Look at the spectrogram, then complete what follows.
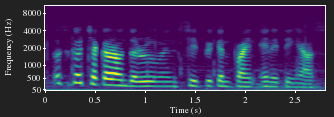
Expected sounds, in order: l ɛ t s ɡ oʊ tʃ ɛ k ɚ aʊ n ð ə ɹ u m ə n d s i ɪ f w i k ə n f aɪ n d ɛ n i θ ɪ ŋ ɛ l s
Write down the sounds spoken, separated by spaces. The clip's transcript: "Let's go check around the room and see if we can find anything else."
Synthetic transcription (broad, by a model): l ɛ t s ɡ oʊ tʃ ɛ k ɚ aʊ n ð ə ɹ u m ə n s i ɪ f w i k ə n f aɪ n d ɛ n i t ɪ ŋ ɛ l s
